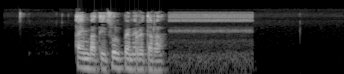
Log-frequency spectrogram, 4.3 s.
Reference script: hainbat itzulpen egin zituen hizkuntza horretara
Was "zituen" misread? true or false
true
